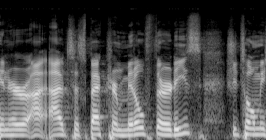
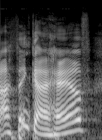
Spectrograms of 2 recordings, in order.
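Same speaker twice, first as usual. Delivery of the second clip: put-on Southern American accent, pitched up; 5 semitones higher than usual. Retelling a woman's reply when asked if she'd heard the gospel; southern accent. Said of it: "with her southern accent".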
